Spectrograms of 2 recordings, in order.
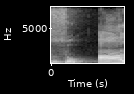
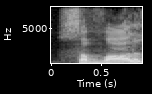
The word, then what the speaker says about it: سؤال: تو طلبہ خیال رہے اس کا تلفظ جو ہے وہ سؤال ہے، سوال نہیں ہے، لیکن میں بھی بولتا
